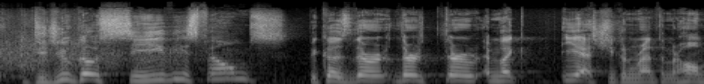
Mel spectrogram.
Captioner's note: applause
